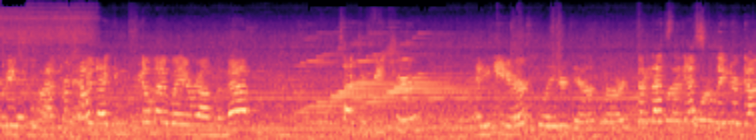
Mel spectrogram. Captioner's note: electronic bells ring; electronic voice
